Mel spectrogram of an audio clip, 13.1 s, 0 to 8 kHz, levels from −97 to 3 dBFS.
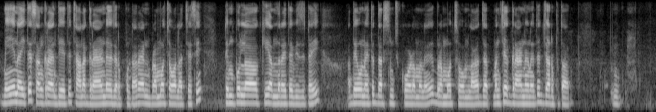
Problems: none marked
